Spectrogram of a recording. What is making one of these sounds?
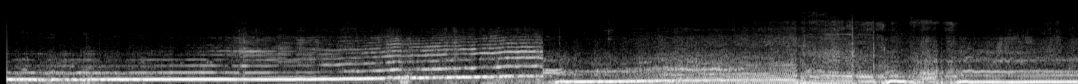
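Car engines rev loudly, rising and falling in pitch.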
